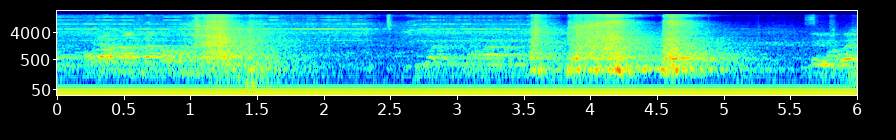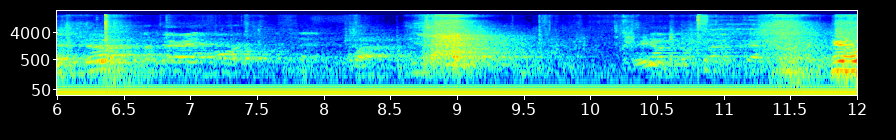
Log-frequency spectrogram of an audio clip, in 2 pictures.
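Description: Men calling out to each other as they push a large foam-core wall panel upright by hand, with a few dull thumps and knocks from the panel and its framing scattered through.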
